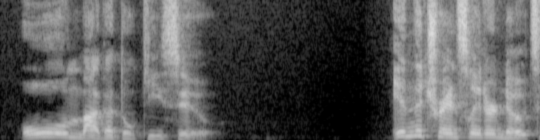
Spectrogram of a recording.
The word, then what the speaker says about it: Oumagadoki: telling time in japan the word omagadoki which is usually pronounced as o magatoki toki meaning time in japanese means something like the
